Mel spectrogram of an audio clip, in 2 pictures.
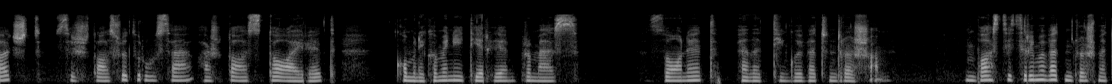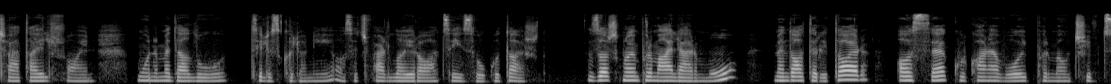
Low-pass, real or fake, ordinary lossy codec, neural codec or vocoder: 10.8 kHz; real; none; none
